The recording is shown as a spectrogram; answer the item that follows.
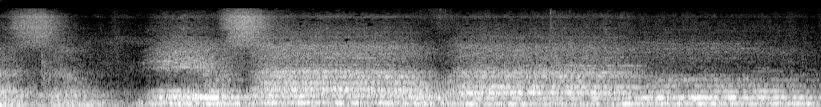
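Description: Congregation singing a hymn together in many voices, with a brief breath about a second in, then a long held note that ends near the close.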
